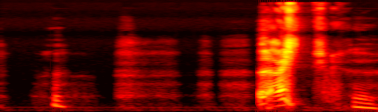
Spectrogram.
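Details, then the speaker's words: A short inhaled catch, then a loud explosive sneeze and a brief vocal follow-up: one forceful sneeze in a run of strong, desperate sneezes with a few stifled ones. "Jeez, these are strong."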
